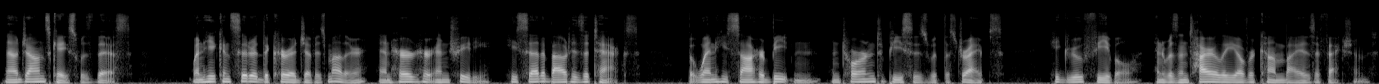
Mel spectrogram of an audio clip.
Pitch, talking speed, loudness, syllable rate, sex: 105 Hz, 195 wpm, -23 LUFS, 5.6 syllables/s, male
